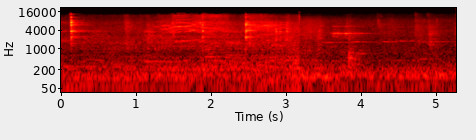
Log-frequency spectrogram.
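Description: Metal spoon and ladle clinking against ceramic plates and bowls while food is served, a few sharp clinks over a steady low background rumble.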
